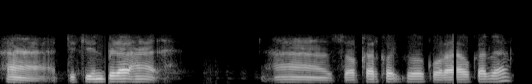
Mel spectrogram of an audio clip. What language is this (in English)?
Santali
